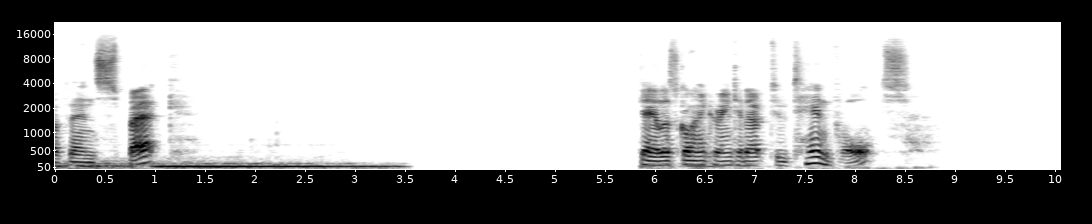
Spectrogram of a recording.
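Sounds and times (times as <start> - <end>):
steady low hum: 0.0 - 3.6.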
